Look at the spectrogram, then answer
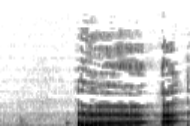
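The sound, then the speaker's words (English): A loud, drawn-out burp lasting about half a second, followed by a shorter second gulp-like belch, with quiet surroundings and no talking. “It says burp right there, so I had to do it.”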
